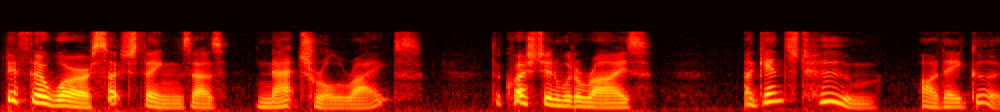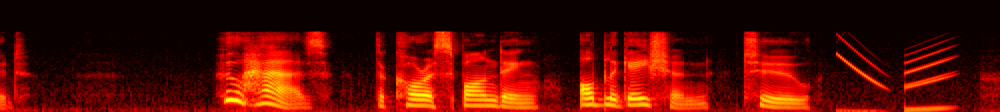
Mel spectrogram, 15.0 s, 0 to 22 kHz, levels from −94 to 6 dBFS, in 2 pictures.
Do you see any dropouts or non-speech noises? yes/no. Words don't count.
yes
